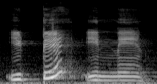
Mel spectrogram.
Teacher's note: நாவின் நுனி அண்ணத்தின் நுனியை பொருந்துவதால் பிறக்கும் மெய்ெழுத்துக்கள்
